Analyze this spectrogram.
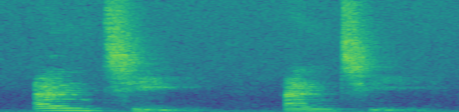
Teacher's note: Anti. Also, the last letter sounds like a long vowel E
